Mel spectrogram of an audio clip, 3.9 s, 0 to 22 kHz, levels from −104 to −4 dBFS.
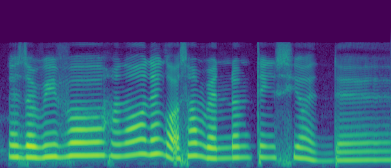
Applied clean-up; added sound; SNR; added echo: none; none; none; none.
